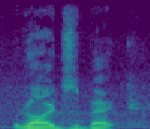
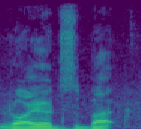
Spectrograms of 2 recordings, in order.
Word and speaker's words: Roydsbeck: that runs through it this woodland called roydsbeck and i was pronouncing it riot's back back and the name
